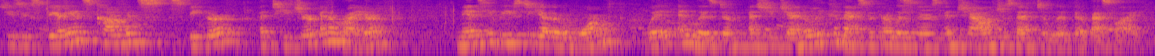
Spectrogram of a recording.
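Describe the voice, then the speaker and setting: Woman reading an introduction in a booming hall. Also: normal speed, darkish tone, slight background noise. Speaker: event organizer introducing the speaker. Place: large conference hall. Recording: very echoey hall, voice from a distance.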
